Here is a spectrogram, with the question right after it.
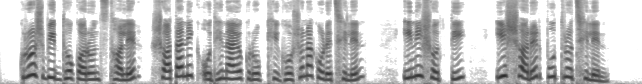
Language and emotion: Bengali, neutral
